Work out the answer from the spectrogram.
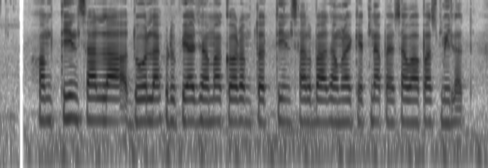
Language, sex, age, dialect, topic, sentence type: Magahi, male, 18-24, Western, banking, question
